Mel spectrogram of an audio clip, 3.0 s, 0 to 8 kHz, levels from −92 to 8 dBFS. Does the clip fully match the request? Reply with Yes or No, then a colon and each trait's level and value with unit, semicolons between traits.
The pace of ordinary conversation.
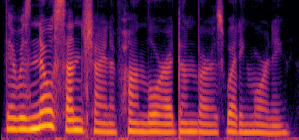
Yes: average, 180 wpm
